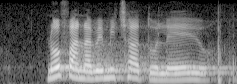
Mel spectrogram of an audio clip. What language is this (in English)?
South Ndebele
